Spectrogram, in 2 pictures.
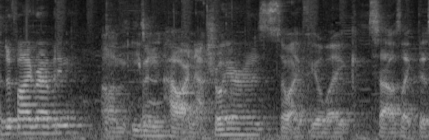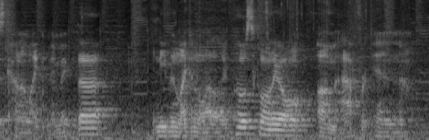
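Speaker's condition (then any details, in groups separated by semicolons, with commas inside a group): No condition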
